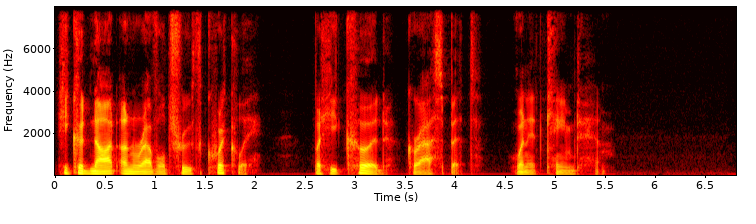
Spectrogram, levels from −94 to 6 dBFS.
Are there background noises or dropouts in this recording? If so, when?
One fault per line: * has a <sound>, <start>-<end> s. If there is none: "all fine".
all fine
